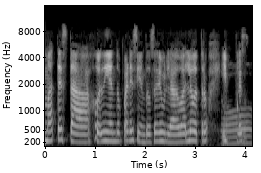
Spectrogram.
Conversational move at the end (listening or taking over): listening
